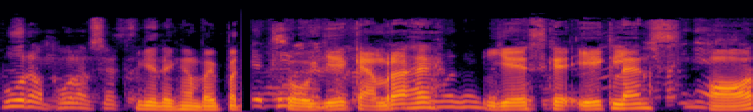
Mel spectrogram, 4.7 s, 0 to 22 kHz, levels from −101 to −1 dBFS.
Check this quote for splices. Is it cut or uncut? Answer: cut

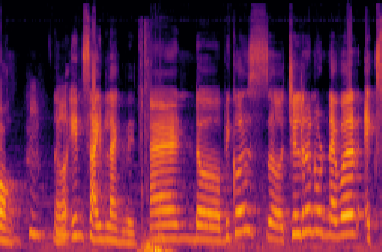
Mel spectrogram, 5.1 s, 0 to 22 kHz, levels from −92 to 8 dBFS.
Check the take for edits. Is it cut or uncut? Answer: cut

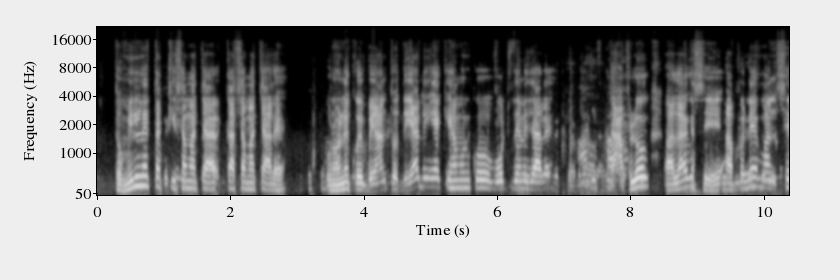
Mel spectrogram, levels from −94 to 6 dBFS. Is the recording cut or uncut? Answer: uncut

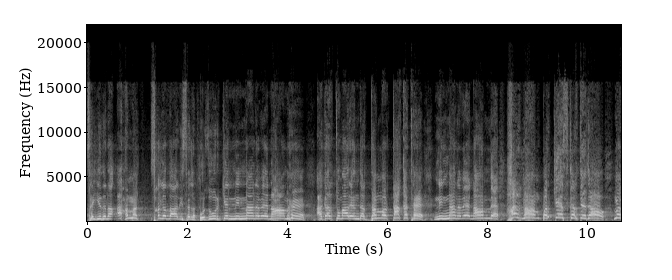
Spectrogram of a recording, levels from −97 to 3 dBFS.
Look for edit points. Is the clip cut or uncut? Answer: cut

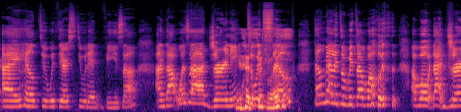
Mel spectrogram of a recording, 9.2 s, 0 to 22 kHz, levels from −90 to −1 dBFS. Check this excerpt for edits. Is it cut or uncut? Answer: uncut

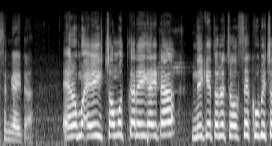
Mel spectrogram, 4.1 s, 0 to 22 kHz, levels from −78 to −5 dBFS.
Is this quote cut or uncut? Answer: uncut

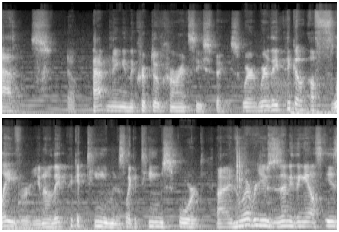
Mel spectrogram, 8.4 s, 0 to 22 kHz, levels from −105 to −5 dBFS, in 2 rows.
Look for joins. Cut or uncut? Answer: cut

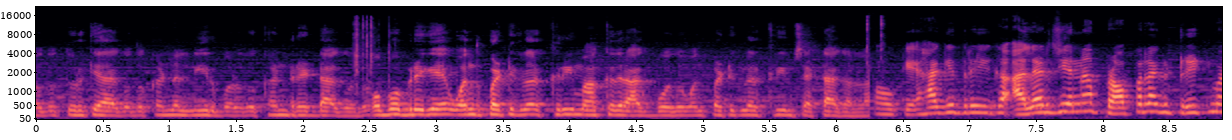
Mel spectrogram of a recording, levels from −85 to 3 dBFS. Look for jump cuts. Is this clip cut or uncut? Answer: cut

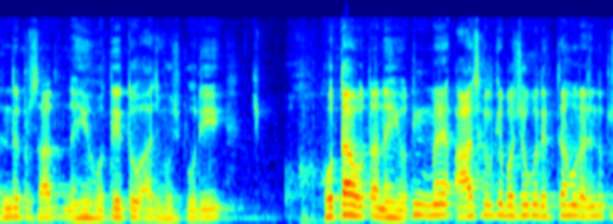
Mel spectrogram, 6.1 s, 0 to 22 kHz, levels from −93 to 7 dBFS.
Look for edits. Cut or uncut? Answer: cut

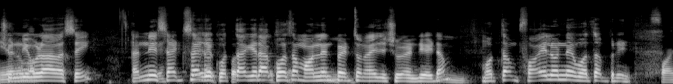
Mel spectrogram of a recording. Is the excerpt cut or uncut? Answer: cut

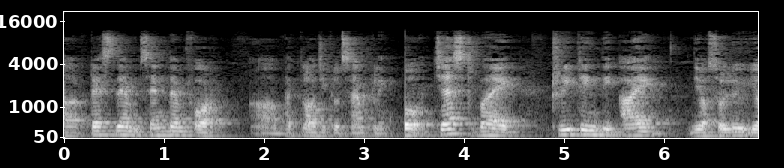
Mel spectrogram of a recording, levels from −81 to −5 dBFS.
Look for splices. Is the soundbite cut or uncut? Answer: cut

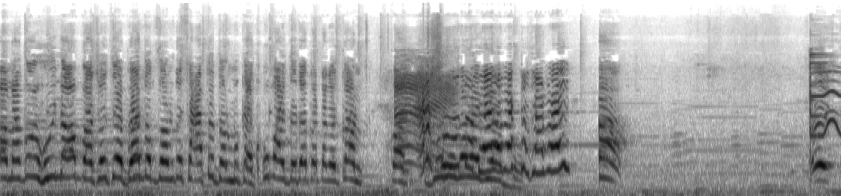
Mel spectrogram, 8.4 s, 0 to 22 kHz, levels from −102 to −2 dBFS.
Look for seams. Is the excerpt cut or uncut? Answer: cut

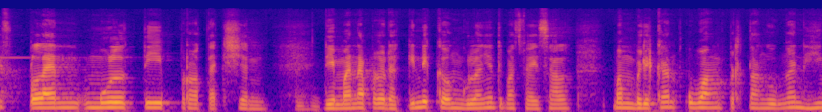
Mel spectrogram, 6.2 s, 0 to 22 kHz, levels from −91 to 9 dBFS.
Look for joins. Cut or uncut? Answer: uncut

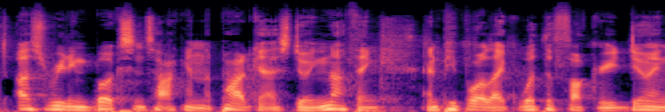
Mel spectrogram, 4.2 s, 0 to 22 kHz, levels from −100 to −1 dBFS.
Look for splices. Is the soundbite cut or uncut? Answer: uncut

